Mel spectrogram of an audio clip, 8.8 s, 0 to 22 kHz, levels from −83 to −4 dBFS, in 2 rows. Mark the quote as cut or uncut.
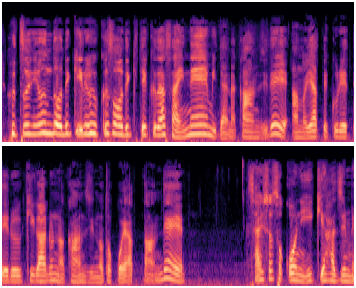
uncut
